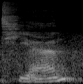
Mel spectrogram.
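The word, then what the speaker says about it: 田: A Li, this character, is combined with this part, which pronounced as Tian, and this part, which pronounced as Tu.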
